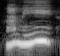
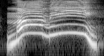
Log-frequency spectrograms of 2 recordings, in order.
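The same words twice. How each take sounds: First: The word is said very quietly. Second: The word is yelled very loudly.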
